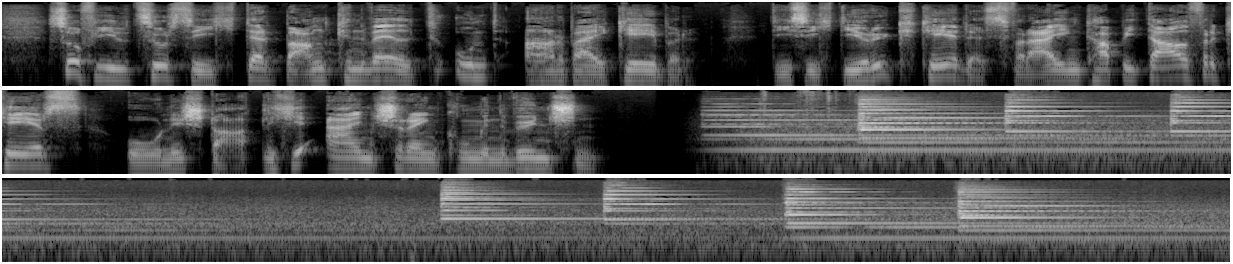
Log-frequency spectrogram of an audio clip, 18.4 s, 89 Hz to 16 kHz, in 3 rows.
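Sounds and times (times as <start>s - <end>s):
speech: 0.3s - 9.2s
church bells ringing in a peal: 9.6s - 18.4s.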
